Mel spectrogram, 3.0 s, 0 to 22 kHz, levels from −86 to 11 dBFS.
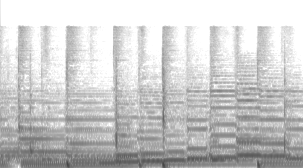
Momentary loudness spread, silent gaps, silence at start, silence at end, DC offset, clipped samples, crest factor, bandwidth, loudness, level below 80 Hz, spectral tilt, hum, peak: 3 LU; none; 0 s; 0 s; under 0.1%; under 0.1%; 18 dB; 11.5 kHz; -28 LUFS; -38 dBFS; -6.5 dB/octave; none; -8 dBFS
